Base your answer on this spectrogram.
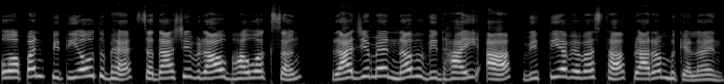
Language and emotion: Maithili, neutral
